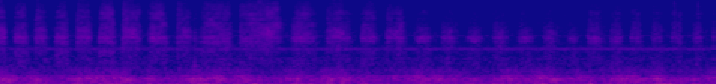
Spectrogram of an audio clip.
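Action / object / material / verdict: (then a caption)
scrape / stack of paper sheets rubbed with a rubber eraser / paper / none. A small rubber eraser is rubbed hard across a stack of thin white printer paper with a pencil drawing on a white table, while the other hand steadies the sheets. Quick, rhythmic back-and-forth strokes make a bright, scratchy rasp over a steady low rumble.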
